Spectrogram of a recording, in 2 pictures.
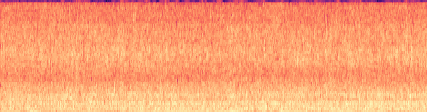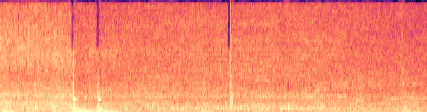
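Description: Tomato paste sizzling in hot oil and vinegar in a pot as it is stirred with a silicone spatula, a steady hiss with a couple of light knocks of the spatula against the pot about four and five seconds in.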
